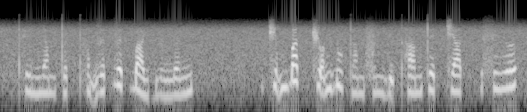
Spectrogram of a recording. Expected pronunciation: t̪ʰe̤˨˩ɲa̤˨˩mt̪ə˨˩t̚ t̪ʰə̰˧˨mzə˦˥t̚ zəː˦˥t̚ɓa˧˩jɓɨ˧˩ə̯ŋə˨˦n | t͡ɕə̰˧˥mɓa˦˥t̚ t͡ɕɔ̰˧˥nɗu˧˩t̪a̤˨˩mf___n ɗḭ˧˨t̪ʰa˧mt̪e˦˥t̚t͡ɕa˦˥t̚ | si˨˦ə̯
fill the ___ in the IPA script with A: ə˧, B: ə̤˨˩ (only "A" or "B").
B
